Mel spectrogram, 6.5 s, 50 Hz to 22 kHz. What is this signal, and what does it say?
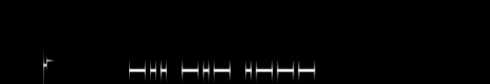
Morse code, heard as a keyed tone, about 17 wpm, 700 Hz. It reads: DKJ
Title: USA Call Sign Postfixes - 3 Letters 17wpm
